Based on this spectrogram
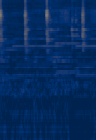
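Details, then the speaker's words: French antique table clock being adjusted by shifting the movement, heard through a funnel: faint ticks uneven, a long gap then a shorter one, about three a second; out of beat before the movement is repositioned. "so I use a funnel to hear it better this doesn't sound good"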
